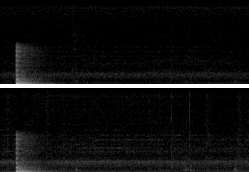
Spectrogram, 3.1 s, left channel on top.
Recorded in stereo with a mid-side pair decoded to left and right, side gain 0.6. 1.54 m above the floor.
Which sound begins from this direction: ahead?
A shout, at 0.2 s.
